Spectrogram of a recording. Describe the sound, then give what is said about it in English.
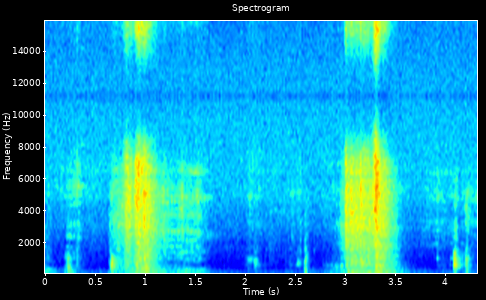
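A left-hand desk drawer slides open with a rough, hissing scrape as mug shots are fetched from it, followed by a few light clicks and rattles, then a second similar scrape as it slides shut. No one speaks. “hand me those mug shots of Charlie, left-hand drawer.”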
